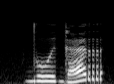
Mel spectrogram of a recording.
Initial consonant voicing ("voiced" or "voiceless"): voiced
